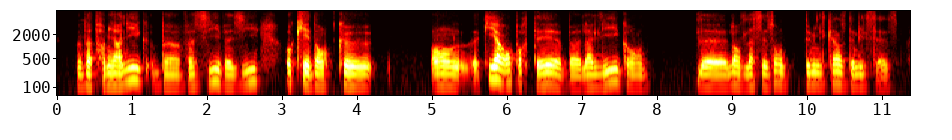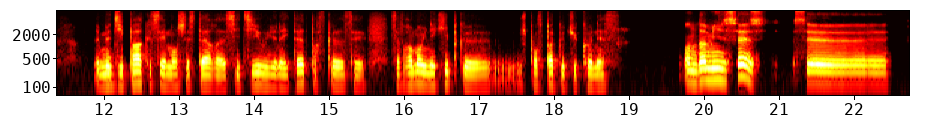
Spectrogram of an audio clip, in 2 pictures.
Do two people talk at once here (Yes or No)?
No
